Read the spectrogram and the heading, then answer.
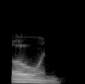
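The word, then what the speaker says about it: Eoghan: Okay, Ewan. And, no, it's Owen. Oh, just like Owen.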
